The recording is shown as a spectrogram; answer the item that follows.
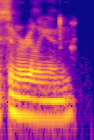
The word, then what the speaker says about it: Silmarillion: But like this Lord of the Rings show, it's not even based on like the Silmarillion or anything, right? It's like it completely pulled out of someone's ass. It's not Tolkien, right? – Yeah, the Tolkien family didn't give them rights to the Silmarillion.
